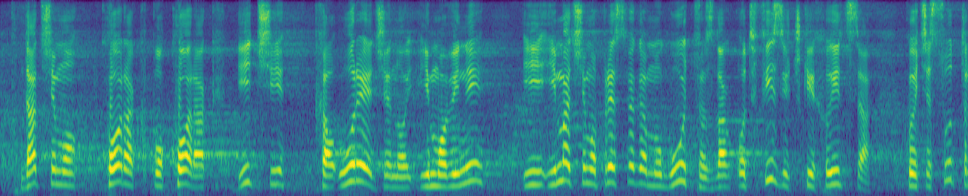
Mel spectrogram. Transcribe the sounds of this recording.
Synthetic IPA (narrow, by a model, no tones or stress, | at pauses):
d̪at͡ɕe̞mo̞kʰo̞ɾakpo̞kʰo̞ɾakit͡ɕi | kʰauɾe̞d͡ʑe̞no̞jimo̞ʋini | iimat͡ɕe̞mo̞pɾeːsʋe̞ɡamo̞ɡuːt͡ɕnost̪d̪aod̪fizit͡ʃkixliːt̪sa̰ | ko̞jet͡ɕe̞sut̪ɾ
